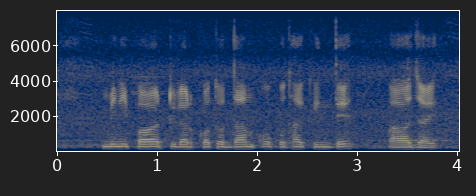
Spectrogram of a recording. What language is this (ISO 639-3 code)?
ben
